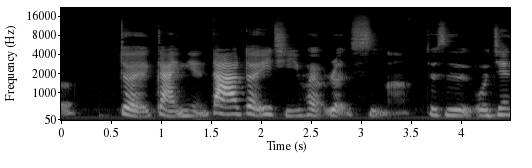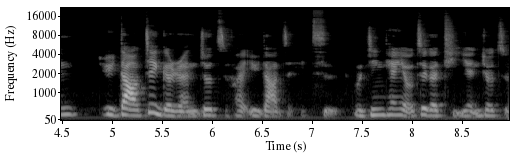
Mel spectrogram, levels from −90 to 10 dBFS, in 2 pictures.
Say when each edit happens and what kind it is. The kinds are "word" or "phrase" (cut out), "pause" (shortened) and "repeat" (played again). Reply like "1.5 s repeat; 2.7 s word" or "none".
3.6 s pause; 7.3 s pause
